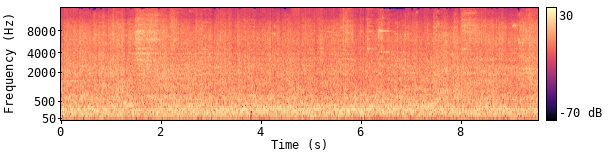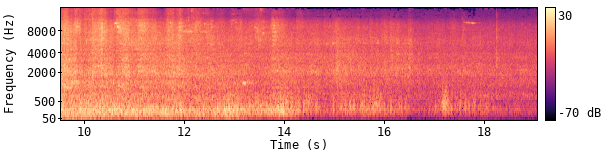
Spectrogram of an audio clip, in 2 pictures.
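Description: Freight train's cars rolling past, steel wheels rumbling and clattering over the rails. The noise fades away as the last car goes by, about thirteen seconds in, leaving a quieter hush with one short clank near the end.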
